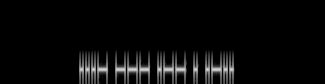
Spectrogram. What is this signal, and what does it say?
Morse code, heard as a keyed tone, about 40 wpm, 700 Hz. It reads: VOWEL
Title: Top 500 Words 40wpm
